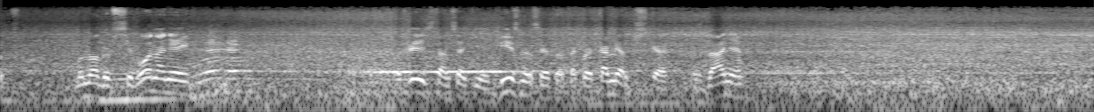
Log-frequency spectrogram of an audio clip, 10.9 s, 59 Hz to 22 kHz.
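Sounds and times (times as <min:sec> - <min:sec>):
speech: 0:00.8 - 0:02.7, 0:03.4 - 0:08.4
car wash vacuum cleaners running with a loud broadband roar: 0:02.6 - 0:10.9.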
